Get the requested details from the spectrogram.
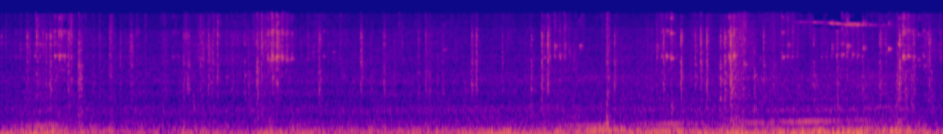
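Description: Cars pass by on the road outside.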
